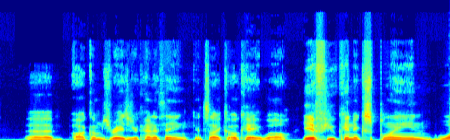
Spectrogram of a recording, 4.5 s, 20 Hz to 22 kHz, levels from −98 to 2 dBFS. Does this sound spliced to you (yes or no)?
yes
